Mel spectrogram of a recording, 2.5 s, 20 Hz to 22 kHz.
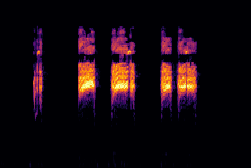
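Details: Male black francolin (kala teetar) giving its breeding call, recorded 14 May 2024 around 5:15: one short rasping note, then two long harsh grating notes and a quick closing pair, loud and close against a quiet background.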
